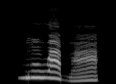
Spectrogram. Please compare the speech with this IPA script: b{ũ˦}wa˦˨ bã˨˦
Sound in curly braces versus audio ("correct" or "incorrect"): correct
